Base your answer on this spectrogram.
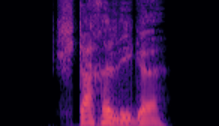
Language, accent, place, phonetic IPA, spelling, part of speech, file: German, Germany, Berlin, [ˈʃtaxəlɪɡə], stachelige, adjective, De-stachelige.ogg
- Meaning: inflection of stachelig: 1. strong/mixed nominative/accusative feminine singular 2. strong nominative/accusative plural 3. weak nominative all-gender singular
